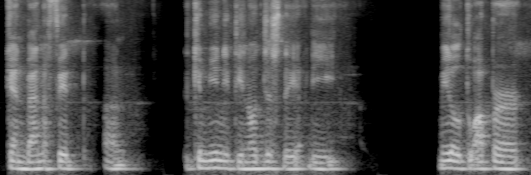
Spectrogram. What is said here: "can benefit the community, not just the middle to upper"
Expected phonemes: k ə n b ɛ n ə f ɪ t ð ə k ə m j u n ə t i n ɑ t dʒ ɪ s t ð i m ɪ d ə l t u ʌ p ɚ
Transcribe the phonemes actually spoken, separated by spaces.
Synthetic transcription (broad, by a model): k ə n b ɛ n ə f ɪ t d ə k ə m j u n ə t i n ɑ t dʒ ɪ s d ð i m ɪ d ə l t u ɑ p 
